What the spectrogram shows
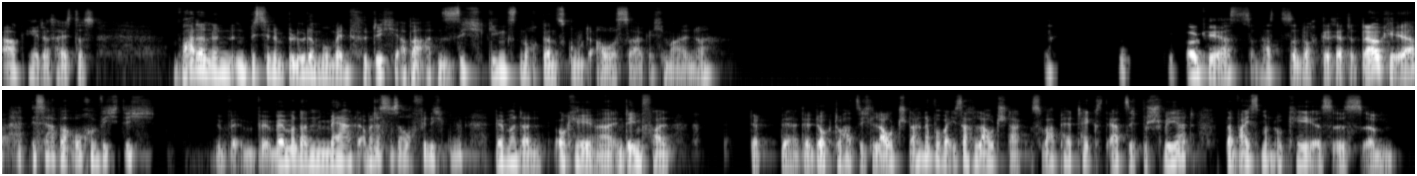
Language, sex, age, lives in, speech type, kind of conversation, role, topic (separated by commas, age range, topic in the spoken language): German, male, 30-34, Germany, conversation, podcast, host, Was führt deiner Erfahrung nach zu E‑Mail‑Missverständnissen?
